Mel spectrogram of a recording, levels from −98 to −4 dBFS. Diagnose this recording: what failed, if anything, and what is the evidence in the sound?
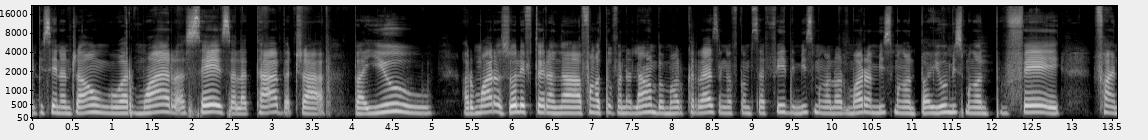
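Nothing in this speech recording points to a failure at any stage of the chain. No dropout, click, distortion, level jump or other disturbance stands out anywhere along it.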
